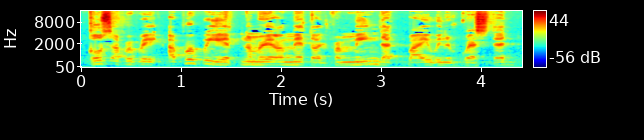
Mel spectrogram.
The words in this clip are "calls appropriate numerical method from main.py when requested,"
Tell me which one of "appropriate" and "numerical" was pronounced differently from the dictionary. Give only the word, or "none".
numerical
